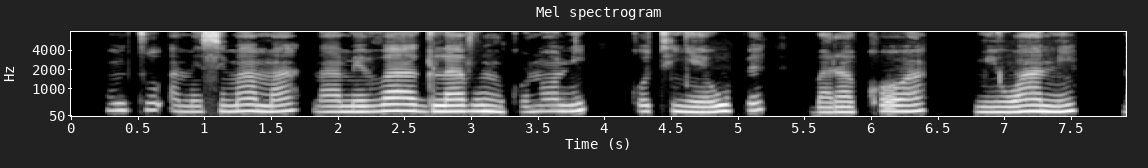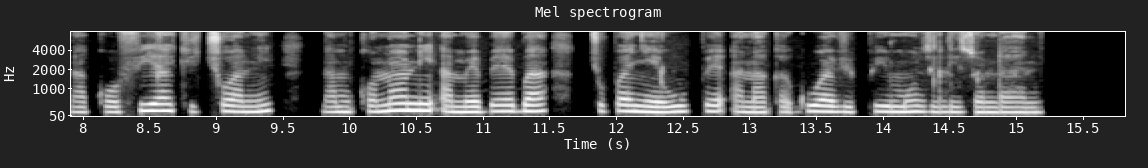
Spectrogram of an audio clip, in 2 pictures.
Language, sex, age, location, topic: Swahili, female, 25-35, Kisii, agriculture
